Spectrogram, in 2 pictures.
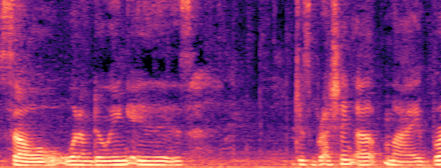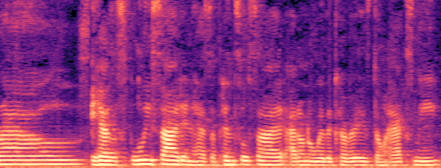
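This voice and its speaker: A woman speaks quietly at a moderate pace in a fairly low, monotone, flat voice, with audible room echo and music in the background. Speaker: beauty vlogger. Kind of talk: makeup tutorial. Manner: lowered voice, quiet.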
